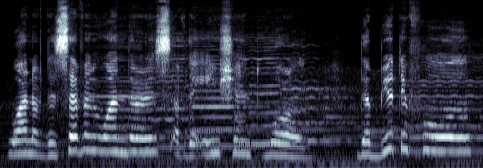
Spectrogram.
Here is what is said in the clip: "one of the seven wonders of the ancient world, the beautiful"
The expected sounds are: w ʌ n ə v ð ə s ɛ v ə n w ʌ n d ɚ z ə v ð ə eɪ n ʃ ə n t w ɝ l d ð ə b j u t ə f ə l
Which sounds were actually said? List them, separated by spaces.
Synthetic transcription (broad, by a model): w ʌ n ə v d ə s ɛ v ə n w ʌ n d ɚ s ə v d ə eɪ n ʃ ə n t w ɝ l d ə b j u t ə f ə l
